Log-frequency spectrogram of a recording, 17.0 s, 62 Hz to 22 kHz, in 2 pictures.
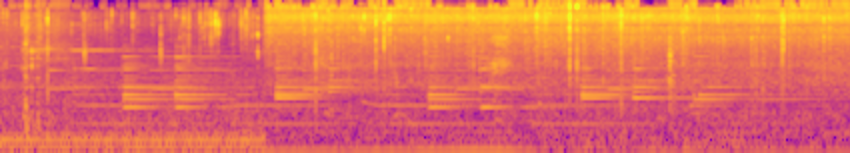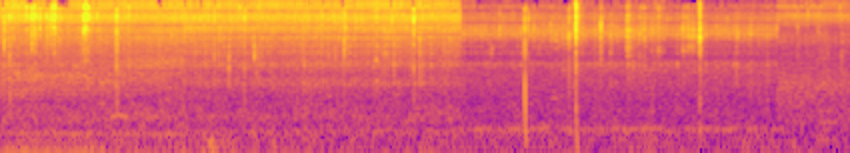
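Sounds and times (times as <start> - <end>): wood fire crackling: 0.0 - 17.0.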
